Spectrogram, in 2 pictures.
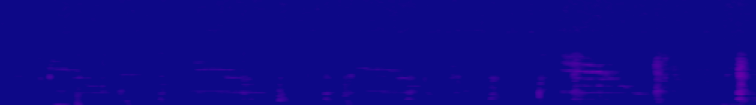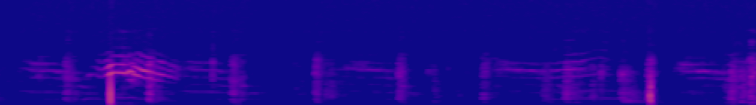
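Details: Abandoned kittens whose mother cat wants to rescue them: a string of thin, high meows and short squeaks at uneven intervals. The calls grow denser toward the end, with one sharp, loud cry near the middle and soft knocks between calls.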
